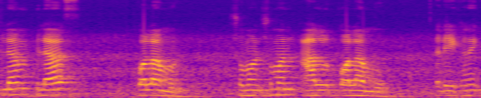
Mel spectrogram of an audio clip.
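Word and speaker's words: الْقَلَمُ: বা হরফটা আছে বা হরফটা কি কমারিয়ার হরফ আল কলামু তাহলে কফটা যে উচ্চারণ হচ্ছে এই কফটা উচ্চারণ হচ্ছে এই কারণে আল কলামু লামটা উচ্চারণ হওয়ার কারণে কফ শব্দ হরফটা হল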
